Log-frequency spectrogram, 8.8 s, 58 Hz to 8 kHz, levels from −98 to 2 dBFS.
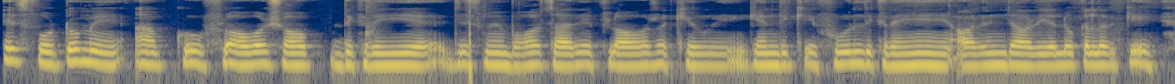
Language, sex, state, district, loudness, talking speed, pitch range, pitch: Hindi, female, Uttar Pradesh, Budaun, -17 LUFS, 175 wpm, 175-190 Hz, 180 Hz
